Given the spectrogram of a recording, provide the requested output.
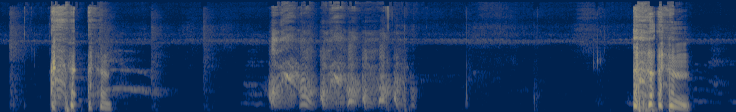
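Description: A myna mimics human sounds: a harsh, raspy cough, then a bubbly run of about ten laugh-like notes, then a final cough. No other sounds.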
